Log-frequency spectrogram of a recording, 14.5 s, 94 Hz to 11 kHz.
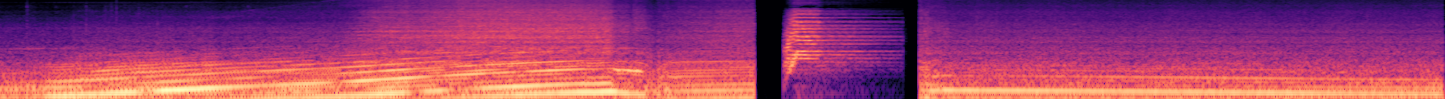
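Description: A turbocharged BMW E46 M3 S54 engine misfiring revs hard through rising gears, then cuts out abruptly with a stuttering drop before settling into a steady idle drone, close and loud.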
